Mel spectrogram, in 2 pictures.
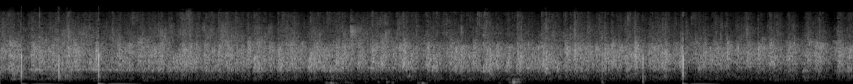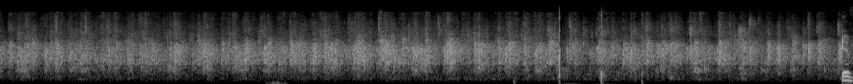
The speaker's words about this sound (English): Let's give Dr. Edwards one more big round of applause. That was amazing.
